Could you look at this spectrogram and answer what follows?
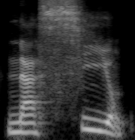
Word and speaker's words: nation: know the words and they want to pronounce it like in English, but no, it is définition, nation. Et finalement, and finally, we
